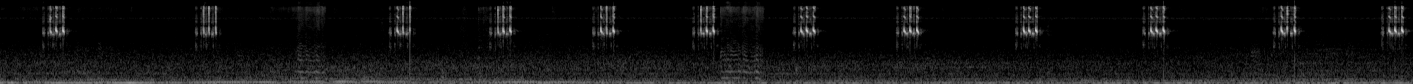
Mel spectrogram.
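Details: Solitary cricket calling in a real recording, a long even series of about twelve high, pulsed chirps roughly one per second, with faint low rumble and brief soft noises between.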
